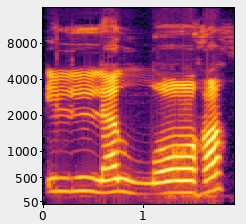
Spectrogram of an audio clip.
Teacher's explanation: پہلا لام باریک پڑھنا ہے، دوسرا لام موٹا پڑھنا ہے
